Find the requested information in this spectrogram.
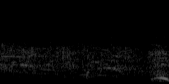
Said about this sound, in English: Wrong place to clap. We'll work on it.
